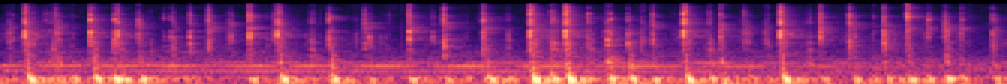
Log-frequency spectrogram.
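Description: Long natural nails and fingertips type rapidly on a full-size black plastic keyboard with hollow keys. A quick, uneven stream of short, sharp taps mixes bright clicky clatter with a hollow low thud. Each tap dies away almost instantly over a faint steady low hum.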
